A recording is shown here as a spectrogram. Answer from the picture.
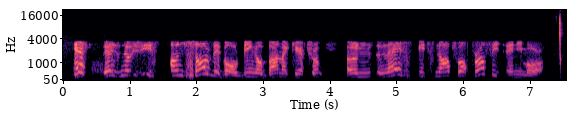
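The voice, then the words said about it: Obviously fake put-on accent. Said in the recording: “that totally fake accent”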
